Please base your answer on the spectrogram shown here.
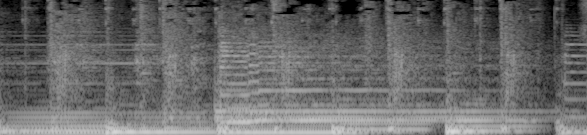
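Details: Music with plucked strings and deep bass beats plays throughout, with no animal voice.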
